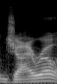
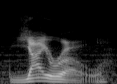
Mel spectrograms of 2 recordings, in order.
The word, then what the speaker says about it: gyro: have a real gyro imagine me pronouncing it Gyro in Greece that's how you get your sandwich spit on I'll do that for you thank you let me know how it goes I'm sure it'll be delicious we have to do anything here I don't remember she's on the fourth floor how aspry would you pronounce it I was told the the G was silent so it would be a uh yiro yo I don't know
